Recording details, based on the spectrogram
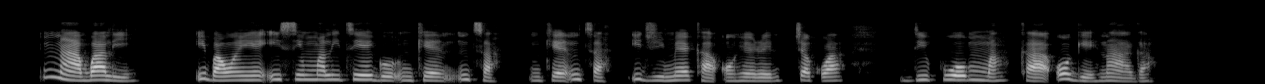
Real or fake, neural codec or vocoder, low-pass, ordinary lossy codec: fake; codec, 24 kHz, 3.1 kbps, DualCodec; 7.2 kHz; none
